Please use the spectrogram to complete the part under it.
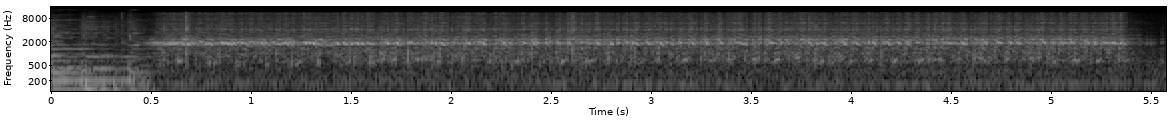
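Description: A small toy blender motor whirs with a high, steady buzz.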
